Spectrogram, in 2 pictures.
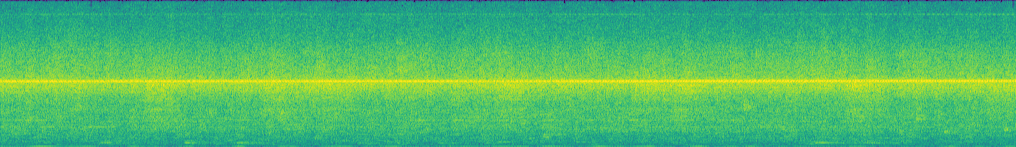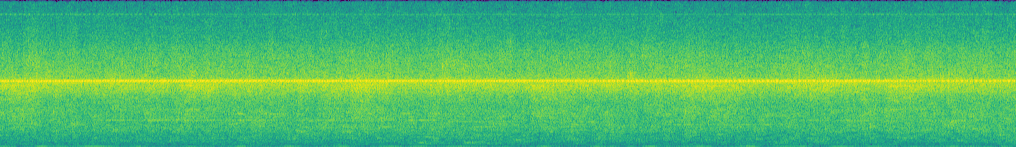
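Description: Water sloshes as a dog wades through it.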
